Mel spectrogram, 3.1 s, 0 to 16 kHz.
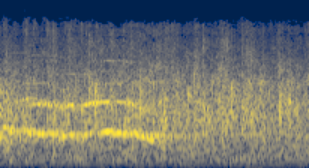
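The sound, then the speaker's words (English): An audience at a political speech applauds and cheers the investment of more than $12 million in historic parks and a new Park Ranger program, a dense, steady wash of clapping that stays loud throughout, with a brief whistle gliding through the noise early on. No one speaks. “You can give a cheer to that.”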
